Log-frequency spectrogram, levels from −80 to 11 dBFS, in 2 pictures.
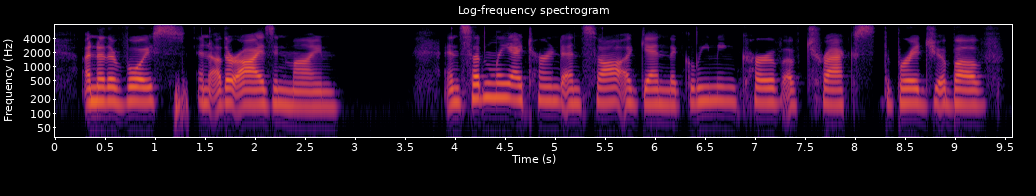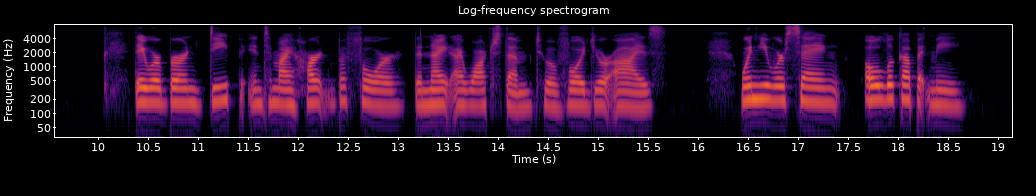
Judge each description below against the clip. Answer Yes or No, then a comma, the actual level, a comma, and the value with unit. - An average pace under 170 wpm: Yes, average, 150 wpm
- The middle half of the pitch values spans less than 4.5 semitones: Yes, average, 2.7 semitones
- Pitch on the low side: No, medium, 165 Hz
